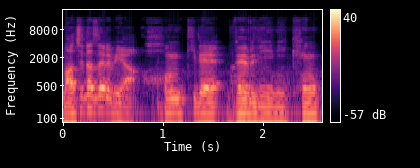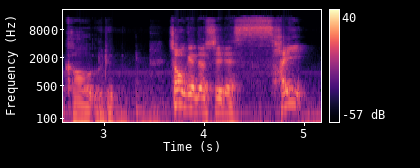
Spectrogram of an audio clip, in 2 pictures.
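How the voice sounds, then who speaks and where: A man speaks with very wide pitch swings. Music plays in the background. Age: 30s. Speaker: football commentator. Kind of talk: casual talk to camera. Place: home room. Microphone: phone near.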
